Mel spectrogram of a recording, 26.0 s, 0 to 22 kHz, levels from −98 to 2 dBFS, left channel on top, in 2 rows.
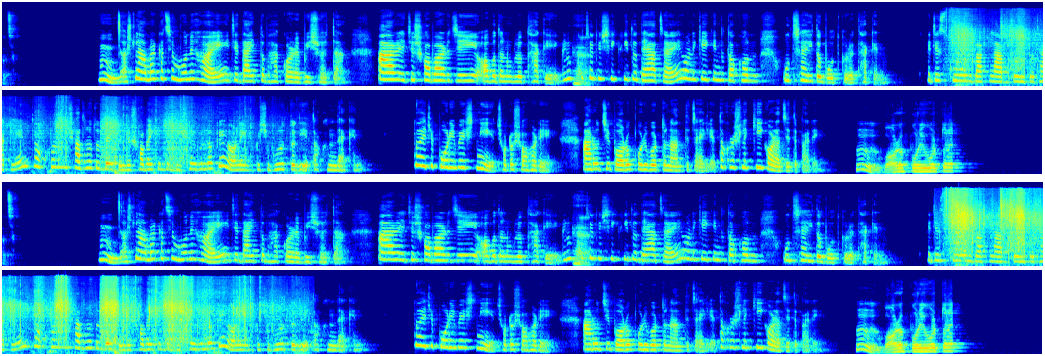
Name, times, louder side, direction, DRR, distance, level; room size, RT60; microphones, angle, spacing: voice 1, 1.2-11.1 11.6-17.5 18.2-23.3, left 3 dB, 25° left, 0.6 m, -37 dB
sound 1, 11.7-13.9 14.2-16.8, right 13 dB, 65° right, 0.6 m, -34 dB
voice 2, 23.7-24.9, right 1 dB, 20° right, 0.4 m, -35 dB
12.5 x 8.6 x 2.5 m
head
